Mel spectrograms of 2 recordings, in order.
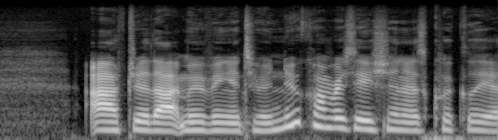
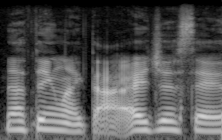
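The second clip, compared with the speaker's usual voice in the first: ordinary talk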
